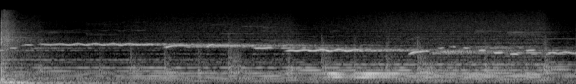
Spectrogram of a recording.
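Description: A person whistling a signature tune: a clear, sustained high melody of held notes and small pitch steps that drifts gradually lower, set over a soft, steady low backing with a few faint thumps.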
